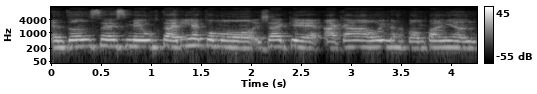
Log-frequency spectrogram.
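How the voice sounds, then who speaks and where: A fairly high-pitched woman at a very slow pace with fairly even intonation. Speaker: guest speaker on a book. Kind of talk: online reading group talk.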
